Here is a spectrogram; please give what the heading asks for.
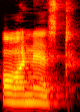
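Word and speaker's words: honest: अब यहां पर एच से स्टार्ट हुआ है। यहां तो एच का ही नहीं है। लेकिन एच साइलेंट हो जाता है। ऑनेस्ट यानी इसीलिए यहां पे एन आ गया।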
